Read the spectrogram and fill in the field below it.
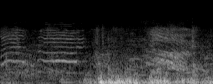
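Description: Football players collide with dull thuds.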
